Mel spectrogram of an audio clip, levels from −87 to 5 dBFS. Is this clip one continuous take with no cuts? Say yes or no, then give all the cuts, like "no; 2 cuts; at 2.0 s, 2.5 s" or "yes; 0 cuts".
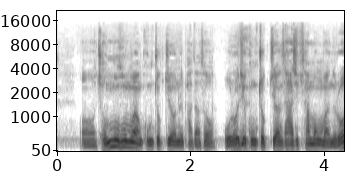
no; 1 cut; at 3.0 s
